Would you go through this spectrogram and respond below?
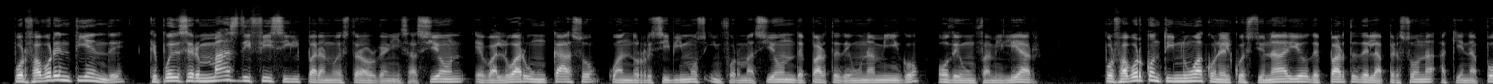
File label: Spanish, hotline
